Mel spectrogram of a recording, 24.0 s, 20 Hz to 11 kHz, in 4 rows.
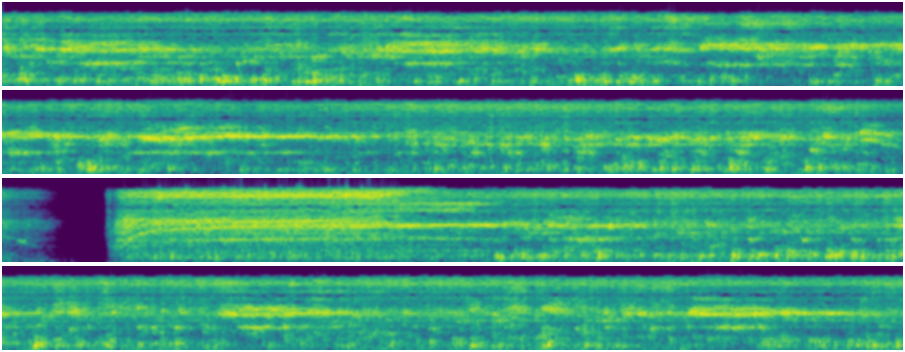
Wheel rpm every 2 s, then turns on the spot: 230, 230, 230, 230, 230, 180, 130, 220, 230, 230, 230, 230.
none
